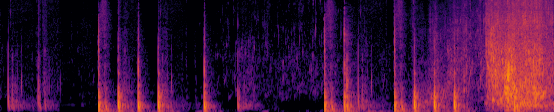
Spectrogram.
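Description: Wooden blocks knock as they are placed.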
